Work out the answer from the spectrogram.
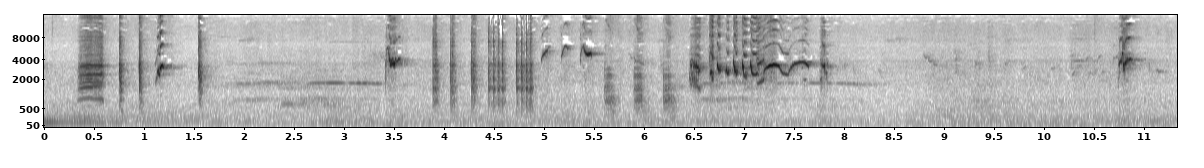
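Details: Javan myna in full song, used to make other mynas respond: scattered sharp chirps and clicks, a thin steady tone, a cluster of rapid harsh notes and a tangled whistled flourish, then a lone late chirp.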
